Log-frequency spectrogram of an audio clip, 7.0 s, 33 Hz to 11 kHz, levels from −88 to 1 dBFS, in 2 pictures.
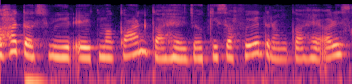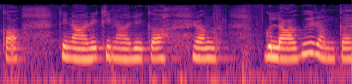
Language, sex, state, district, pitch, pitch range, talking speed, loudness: Hindi, female, Jharkhand, Ranchi, 210 Hz, 200-235 Hz, 180 wpm, -19 LUFS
